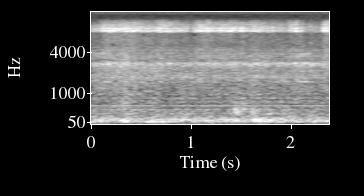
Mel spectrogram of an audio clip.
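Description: Near silence: faint room tone with a steady high hiss.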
